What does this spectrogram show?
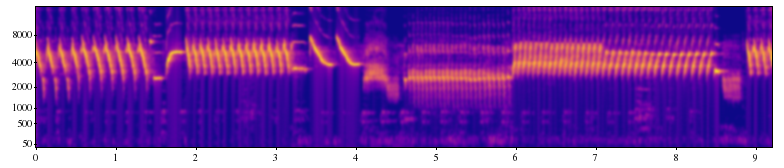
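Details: Canary song used to stimulate lazy or silent canaries to sing: fast rolling trills of repeated high sweeping notes, switching between phrases of different speed and pitch, with short buzzy passages and a faint low rhythmic tapping underneath.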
